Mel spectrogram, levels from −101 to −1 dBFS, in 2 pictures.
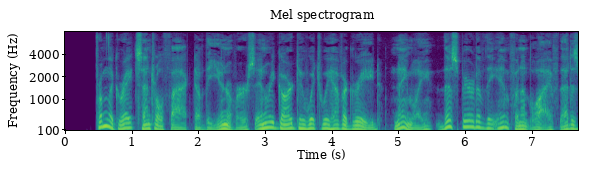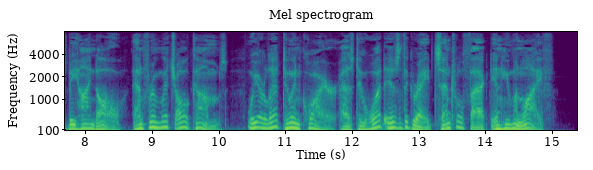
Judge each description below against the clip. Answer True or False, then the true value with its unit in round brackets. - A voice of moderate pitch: False (120 Hz)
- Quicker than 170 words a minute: True (180 wpm)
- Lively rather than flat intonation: True (8.3 semitones)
